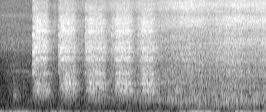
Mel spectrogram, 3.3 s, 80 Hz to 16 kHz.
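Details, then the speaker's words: Saab 9-5 Aero converted to rear-wheel drive, turbo system under a pressure leak test: loud rushing hiss pulsing about twice a second, then a steady blow. A major leak blowing straight out from the underside of a boost pipe joint; the car still ran okay. "Can hear it. It's blowing straight out and still the car has ran quite okay."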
